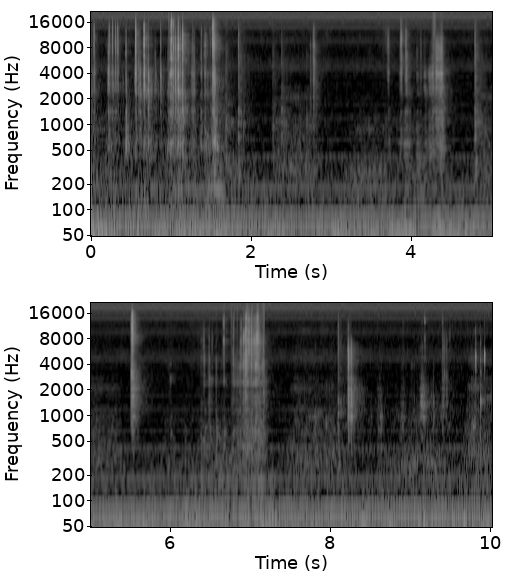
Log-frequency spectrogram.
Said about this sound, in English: So I'm going to pull out all of these washers.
